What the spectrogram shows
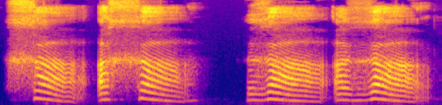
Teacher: Spółgłoski velarne, miękko podniebienne, velar, na styku języka i tylnej części podniebienia, czyli podniebienia miękkiego.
